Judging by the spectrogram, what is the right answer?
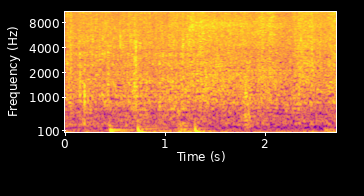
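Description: Marinated chicken wings sizzling on a hot grill, a loud, continuous crackling hiss with a few low thumps near the start and no voices.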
